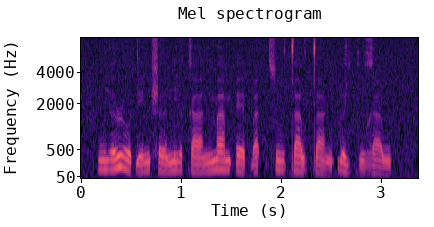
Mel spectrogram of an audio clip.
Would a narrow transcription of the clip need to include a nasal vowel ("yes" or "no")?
no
